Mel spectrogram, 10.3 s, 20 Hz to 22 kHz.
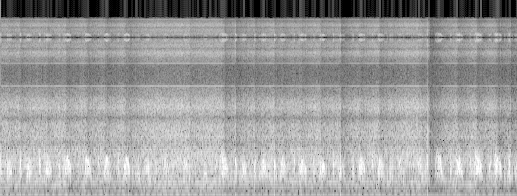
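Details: Home fetal Doppler at 11 weeks pregnant: fast, regular whooshing beats about 150–160 per minute over static hiss; two different-sounding heartbeats found, one 162 bpm and one about 150 bpm, possible twins suspected, only one sac seen at 5 weeks 6 days.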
